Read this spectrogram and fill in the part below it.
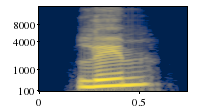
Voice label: "limb", medical English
